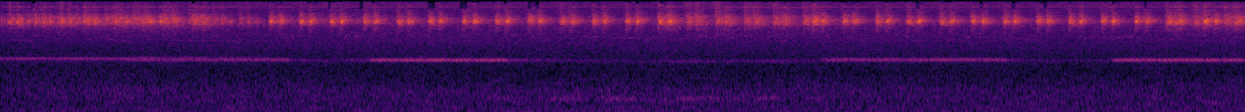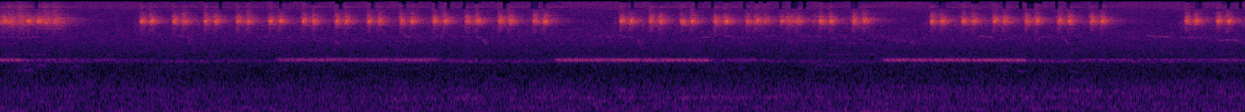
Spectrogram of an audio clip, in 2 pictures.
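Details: Crickets chirping at night in a city park, a bright rapid pulsed chorus with brief pauses, plus a lower sustained trill repeating every second or so, against a continuous low background rumble.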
